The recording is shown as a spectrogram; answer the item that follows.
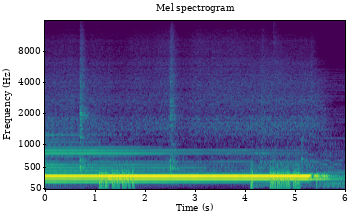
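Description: A live band's final held note: one steady sustained tone with overtones, over a couple of soft low drum rumbles. It stops a little after five seconds in and dies away.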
